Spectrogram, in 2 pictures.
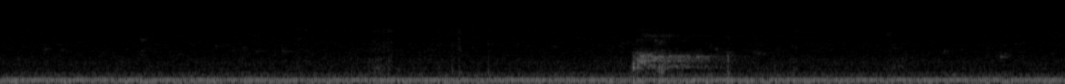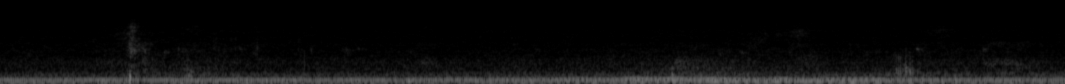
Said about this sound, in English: There's the car.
